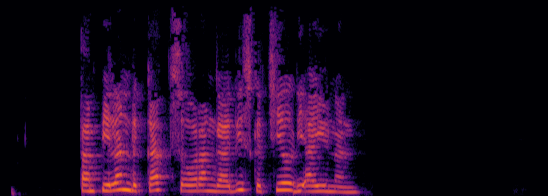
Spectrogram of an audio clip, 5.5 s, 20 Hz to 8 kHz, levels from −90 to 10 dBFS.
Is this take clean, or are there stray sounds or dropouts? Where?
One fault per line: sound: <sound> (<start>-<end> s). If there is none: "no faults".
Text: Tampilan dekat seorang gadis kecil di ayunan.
no faults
